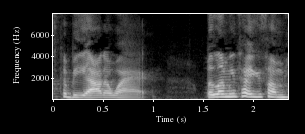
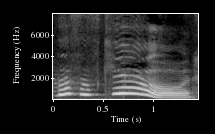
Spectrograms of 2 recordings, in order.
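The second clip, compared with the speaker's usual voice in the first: high, slow cooing aside; 12 semitones higher, much slower than usual. Real, not acted. Vlogger watching the couple's Star Wars fight, cooing high and slow. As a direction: coo over them like it's adorable.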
